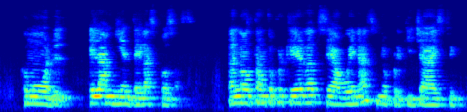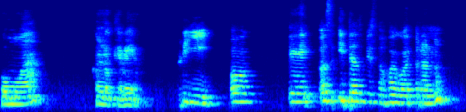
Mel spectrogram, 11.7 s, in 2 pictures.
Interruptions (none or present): none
